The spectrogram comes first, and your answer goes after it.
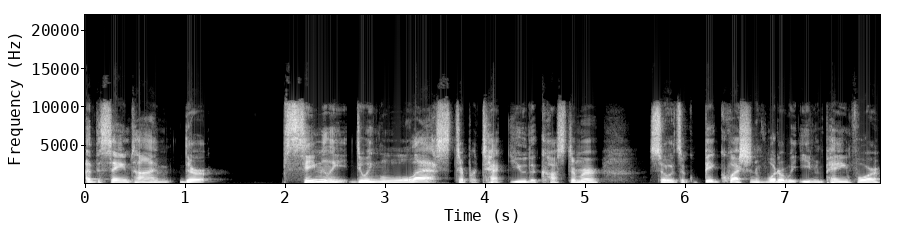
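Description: The intonation is lively and the pace moderate. The background is quiet. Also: man. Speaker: podcast host. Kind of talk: casual podcast monologue. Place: home room. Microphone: studio mic.

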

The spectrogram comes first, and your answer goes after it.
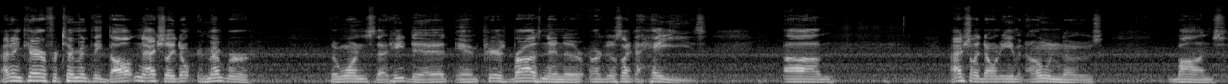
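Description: Long, frequent pauses break up speech at a moderate pace with ordinary pitch variation and noticeable background noise. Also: man, medium pitch for a man. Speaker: movie collector YouTuber. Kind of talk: casual video monologue. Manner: halting with fillers.

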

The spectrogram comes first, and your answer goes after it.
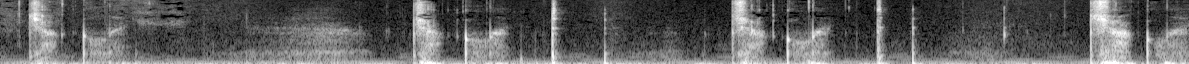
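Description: This woman whispers very slowly, with long, frequent pauses. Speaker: ASMR creator. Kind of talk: ASMR trigger words. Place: home room. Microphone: studio mic.

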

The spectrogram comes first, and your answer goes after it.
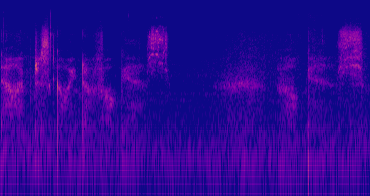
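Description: Long, frequent pauses break up a woman's speech over loud background noise. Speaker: ASMR creator. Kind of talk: ASMR whisper session. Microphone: studio mic.

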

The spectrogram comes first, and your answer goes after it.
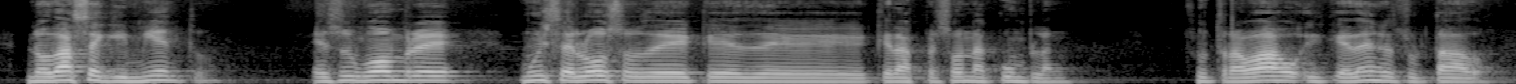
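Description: Against a quiet background, a man speaks at a fairly slow pace in a monotone, flat intonation. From Dominican Republic, Santiago de los Caballeros; Dominican Republic. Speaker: government engineering official; interviewee. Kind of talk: interview. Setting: radio studio. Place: studio. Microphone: lapel.

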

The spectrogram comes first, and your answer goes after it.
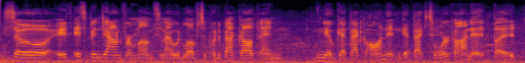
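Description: A woman talks at a moderate pace, her voice a dry sound with no echo, while loud background noise plays. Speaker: vlogger. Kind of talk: casual vlog chat. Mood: upbeat, chatty. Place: open country. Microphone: phone near.

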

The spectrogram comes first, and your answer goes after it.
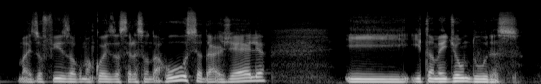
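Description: Against a quiet background, a man speaks at a moderate pace with fairly even intonation and a dark, mellow tone. The sound is dry with no echo. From São Paulo state interior, Brazil (Salto); São Paulo state, Brazil. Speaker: sports journalist and play-by-play narrator; podcast guest. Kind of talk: casual interview chat. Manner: halting, many repetitions. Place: studio. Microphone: studio mic.

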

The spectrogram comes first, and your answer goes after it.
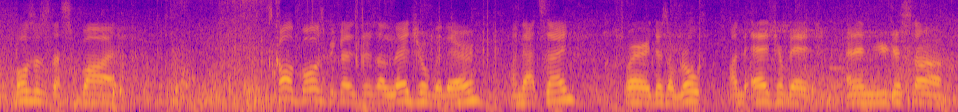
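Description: A man speaks at a fairly quick pace. Loud background noise runs behind him. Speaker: vlogger. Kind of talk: casual vlog chat. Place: beach. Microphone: phone near.

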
